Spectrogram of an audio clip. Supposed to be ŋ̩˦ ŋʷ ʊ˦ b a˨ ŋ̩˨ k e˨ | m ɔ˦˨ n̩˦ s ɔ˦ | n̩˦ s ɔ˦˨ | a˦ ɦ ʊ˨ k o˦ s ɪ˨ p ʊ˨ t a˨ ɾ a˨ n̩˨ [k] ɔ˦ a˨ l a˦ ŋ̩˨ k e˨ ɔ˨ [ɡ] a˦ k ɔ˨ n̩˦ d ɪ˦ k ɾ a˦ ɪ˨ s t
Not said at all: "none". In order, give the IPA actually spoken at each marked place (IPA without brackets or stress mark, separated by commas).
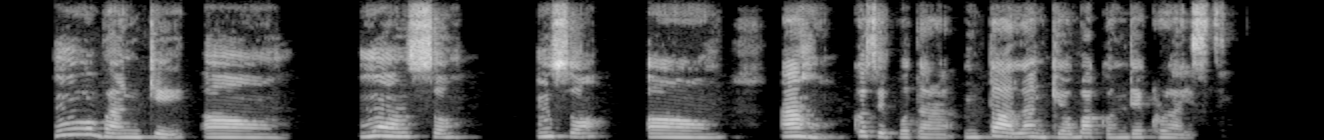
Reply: t, ɡ͡b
